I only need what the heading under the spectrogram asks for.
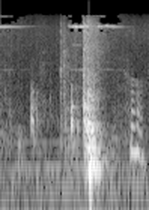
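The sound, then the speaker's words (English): A door is opened with a single dull thunk, set among brief fragments of voices and low background noise. “Me open door”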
